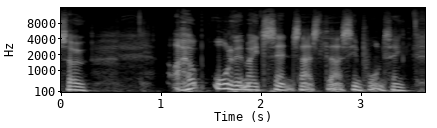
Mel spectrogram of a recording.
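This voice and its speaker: A man speaks with a London accent at a fairly high pitch. His pitch varies in an ordinary way. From North London. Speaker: business podcast host and consultant. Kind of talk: solo podcast monologue. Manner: repetitive, restarts phrases often; fairly sharp.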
